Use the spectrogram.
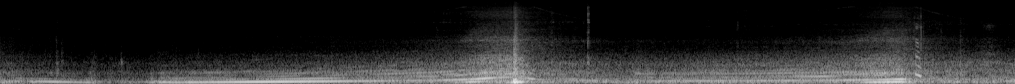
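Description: BMW E46 with a turbocharged M50 engine and the exhaust opened, revved repeatedly in loud rising and falling sweeps with a sharp bang at the top of one rev, close by and without talk.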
